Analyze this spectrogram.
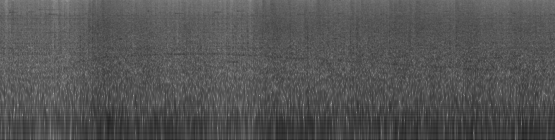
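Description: Fires crackle and roar in an echoing tunnel.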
